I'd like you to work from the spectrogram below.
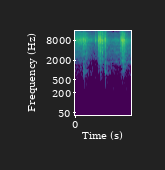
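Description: A deck of playing cards is shuffled in three quick, soft riffling bursts. The sound is faint, crisp and close, in a quiet room with no talking.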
